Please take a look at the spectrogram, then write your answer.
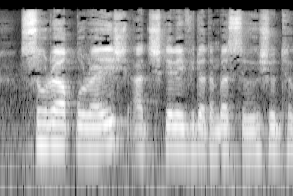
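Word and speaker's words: قريش: এখানে যদি কুরাইশ লেখছে তো উচ্চারণটা কুরাইশ বলবেন, এখানে আকারটা ব্যবহার করবেন না।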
